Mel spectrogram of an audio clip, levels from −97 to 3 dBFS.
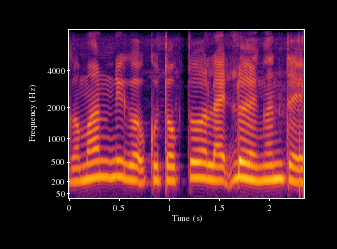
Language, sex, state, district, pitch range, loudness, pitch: Wancho, male, Arunachal Pradesh, Longding, 210-250 Hz, -16 LUFS, 225 Hz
